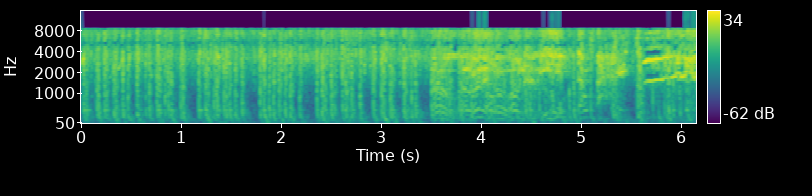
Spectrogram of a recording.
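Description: Horses whinny and snort over a rapid, rattling clatter of hooves, loud, with the galloping rhythm pounding steadily throughout.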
